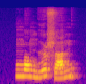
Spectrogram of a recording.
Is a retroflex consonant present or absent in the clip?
present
